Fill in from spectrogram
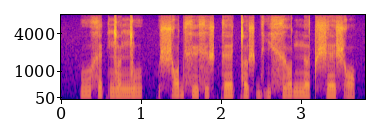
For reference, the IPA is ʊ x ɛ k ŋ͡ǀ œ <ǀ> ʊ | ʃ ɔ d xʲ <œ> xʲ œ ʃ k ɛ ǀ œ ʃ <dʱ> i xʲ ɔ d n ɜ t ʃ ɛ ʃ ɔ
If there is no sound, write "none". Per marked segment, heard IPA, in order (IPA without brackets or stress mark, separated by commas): ŋ͡ǀ, œ, dʱ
